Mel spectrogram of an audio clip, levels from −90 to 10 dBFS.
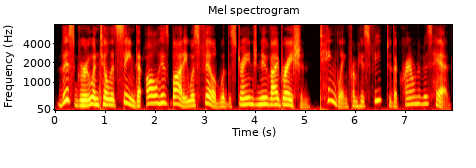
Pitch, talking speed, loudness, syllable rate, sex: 210 Hz, 195 wpm, -17 LUFS, 4.5 syllables/s, female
